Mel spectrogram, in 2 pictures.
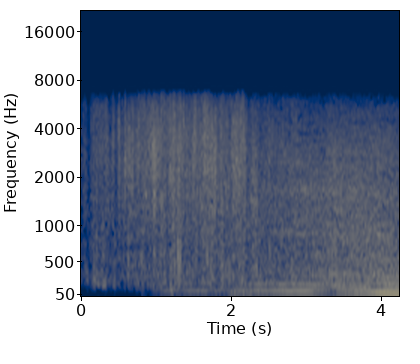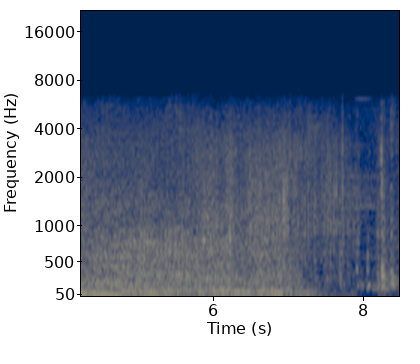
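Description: A car engine rumbles as a car drives up and stops.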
